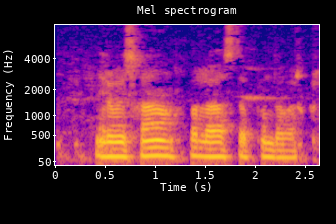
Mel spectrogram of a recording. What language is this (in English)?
Pashto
